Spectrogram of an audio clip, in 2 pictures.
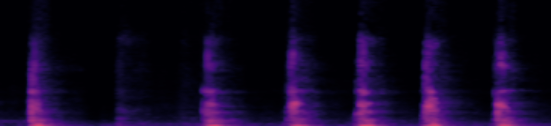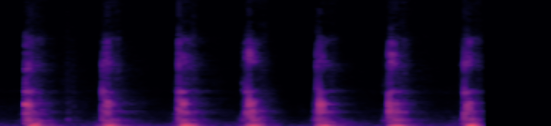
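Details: Domestic pig grunting steadily, a run of about a dozen short, rough, snorting oinks spaced roughly every half second, each with a deep base and harsh upper noise, on a clean background.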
